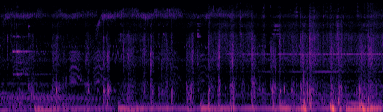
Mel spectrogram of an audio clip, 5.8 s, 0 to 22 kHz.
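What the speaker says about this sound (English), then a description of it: "Back on your horse, let's get after them." Horse hooves galloping in Red Dead Redemption 2, a quick steady clip-clop rhythm of several strides up close, with low rumbling game ambience, occasional thuds and no talking.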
